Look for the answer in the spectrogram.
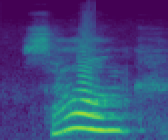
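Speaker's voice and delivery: very high, loud shocked cry; dismayed cry. Acted. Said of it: "cried Paddington in dismay".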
